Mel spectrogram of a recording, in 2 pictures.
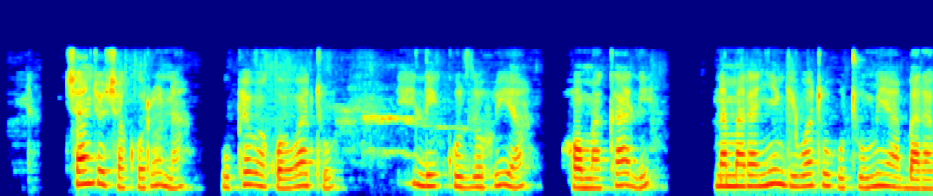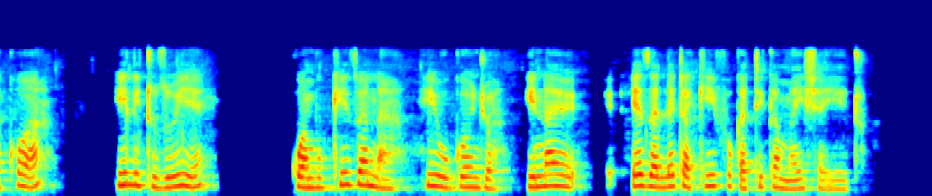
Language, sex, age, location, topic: Swahili, female, 25-35, Wajir, health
